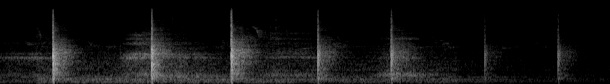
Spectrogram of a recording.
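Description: A series of seven sharp hits, about one a second, the last ones fainter.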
